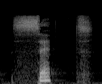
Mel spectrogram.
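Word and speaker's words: cette: if you listen carefully the masculine form here set and The Feminine form here set you write them differently but then you pronounce them the same way all right for the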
